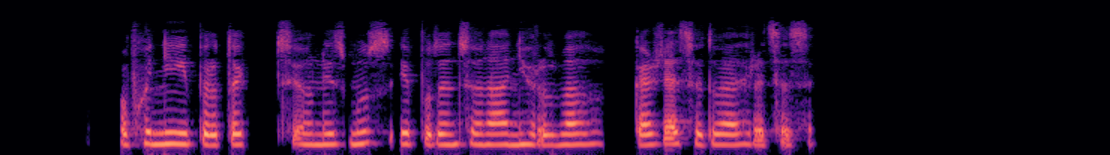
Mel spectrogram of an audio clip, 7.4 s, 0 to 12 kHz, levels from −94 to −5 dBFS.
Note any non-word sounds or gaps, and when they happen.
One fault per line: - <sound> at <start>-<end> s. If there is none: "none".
none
